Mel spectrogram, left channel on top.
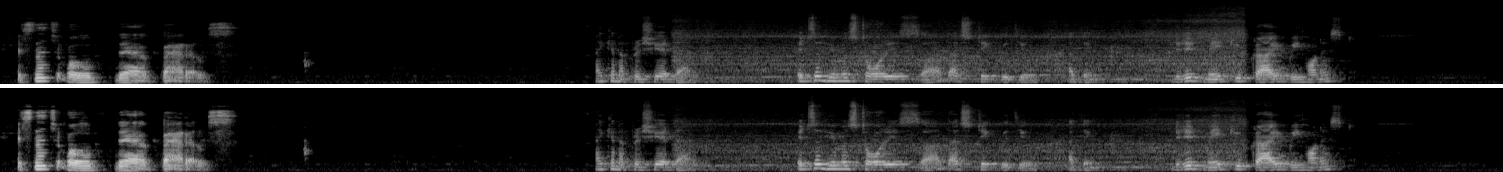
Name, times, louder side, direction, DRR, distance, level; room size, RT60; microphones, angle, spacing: voice 1, 0.2-2.3, right 4 dB, 65° right, 0.6 m, -21 dB
voice 2, 6.0-7.1 8.0-11.1 11.7-13.5, right 2 dB, 10° right, 0.7 m, -28 dB
sound 1, 6.7-12.5, left 2 dB, 85° left, 1.8 m, -41 dB
5.5 x 3.6 x 2.5 m
head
